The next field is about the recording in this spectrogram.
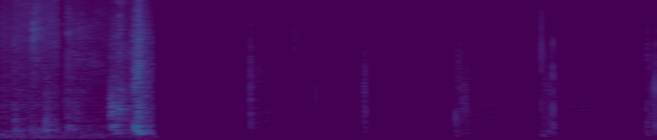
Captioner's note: footsteps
